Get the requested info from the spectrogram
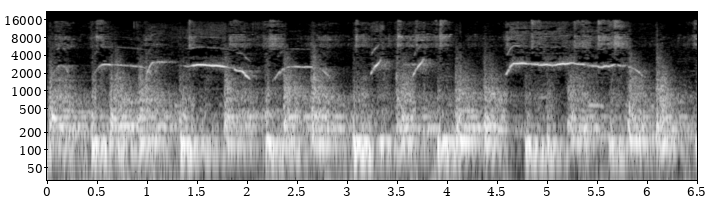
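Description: Dappu frame drums beaten with sticks in a fast, steady rhythm, with a whistle blown over them in short rising-and-falling blasts and one long blast near the end.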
